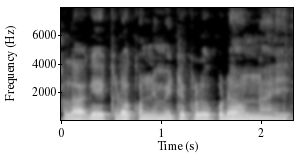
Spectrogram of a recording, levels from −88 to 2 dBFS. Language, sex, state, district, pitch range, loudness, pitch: Telugu, male, Andhra Pradesh, Sri Satya Sai, 105-115 Hz, -16 LUFS, 110 Hz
